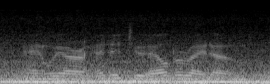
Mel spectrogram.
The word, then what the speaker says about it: El Dorado: we are headed to El Dredo. El Dorado, Arkansas, not El Dorado, other places. Cases spelled the same way but pronounced differently.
